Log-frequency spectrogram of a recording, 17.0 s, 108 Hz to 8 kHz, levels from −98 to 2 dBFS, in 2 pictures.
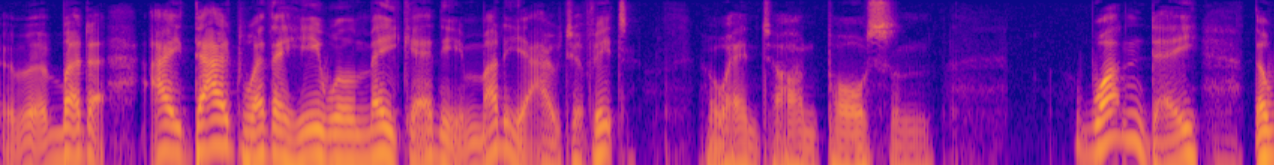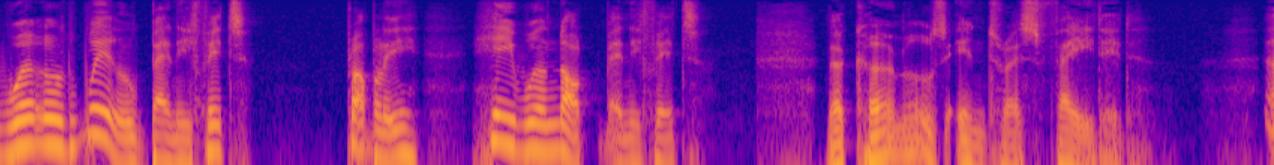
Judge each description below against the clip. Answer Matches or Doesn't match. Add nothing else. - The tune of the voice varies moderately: Doesn't match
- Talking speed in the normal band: Doesn't match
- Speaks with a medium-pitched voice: Doesn't match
